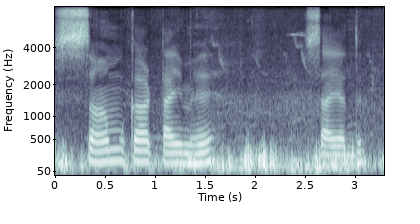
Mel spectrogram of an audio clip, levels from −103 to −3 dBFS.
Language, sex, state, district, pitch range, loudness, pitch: Hindi, male, Bihar, Katihar, 135-155 Hz, -14 LUFS, 145 Hz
